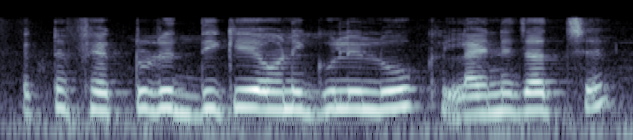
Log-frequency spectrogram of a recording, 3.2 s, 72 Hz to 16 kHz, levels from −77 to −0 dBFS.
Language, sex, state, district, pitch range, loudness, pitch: Bengali, female, Tripura, West Tripura, 225-250 Hz, -16 LUFS, 240 Hz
